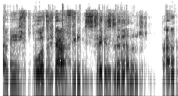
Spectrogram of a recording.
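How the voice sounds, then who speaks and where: Husky man in his forties. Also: a little high, fairly quick, fairly bright tone, poor audio. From Rio de Janeiro, Brazil. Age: 40s. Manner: friendly, chatty, self-introducing at length. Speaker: podcast guest. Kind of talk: personal testimony in a live podcast interview.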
